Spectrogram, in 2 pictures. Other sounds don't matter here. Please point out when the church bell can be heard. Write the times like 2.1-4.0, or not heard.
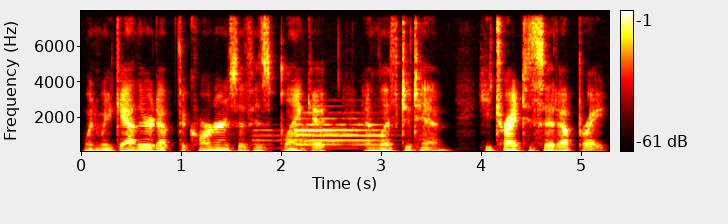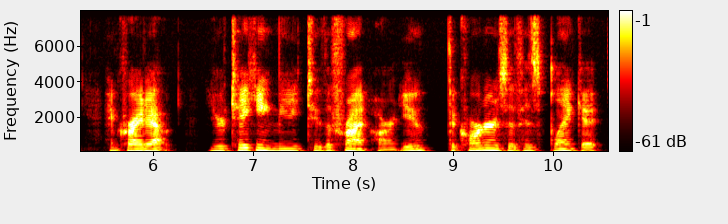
1.7-3.2.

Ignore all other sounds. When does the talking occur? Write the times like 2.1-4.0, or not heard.
0.0-10.4.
